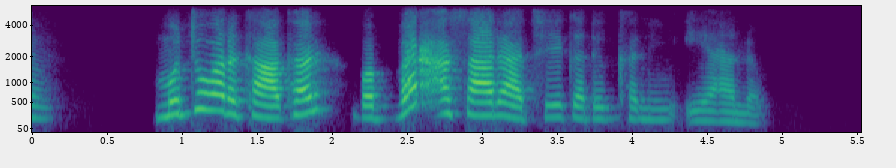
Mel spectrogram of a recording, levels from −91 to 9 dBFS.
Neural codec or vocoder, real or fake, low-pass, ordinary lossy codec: codec, 16 kHz, about 1 kbps, DyCAST, with the encoder's durations; fake; 5.4 kHz; Opus, 16 kbps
